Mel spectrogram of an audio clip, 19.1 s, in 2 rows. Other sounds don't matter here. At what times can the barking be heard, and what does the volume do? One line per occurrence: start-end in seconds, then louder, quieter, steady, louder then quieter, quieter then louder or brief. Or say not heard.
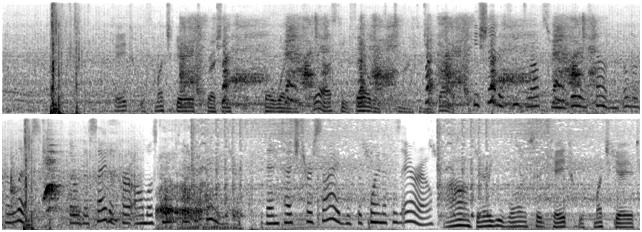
2.6-13.5 steady.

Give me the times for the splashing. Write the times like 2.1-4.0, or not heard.
0.7-1.3, 9.8-10.5.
